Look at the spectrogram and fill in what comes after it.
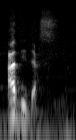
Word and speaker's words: Adidas: Y Adidas es Adidas, porque también es alemana.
